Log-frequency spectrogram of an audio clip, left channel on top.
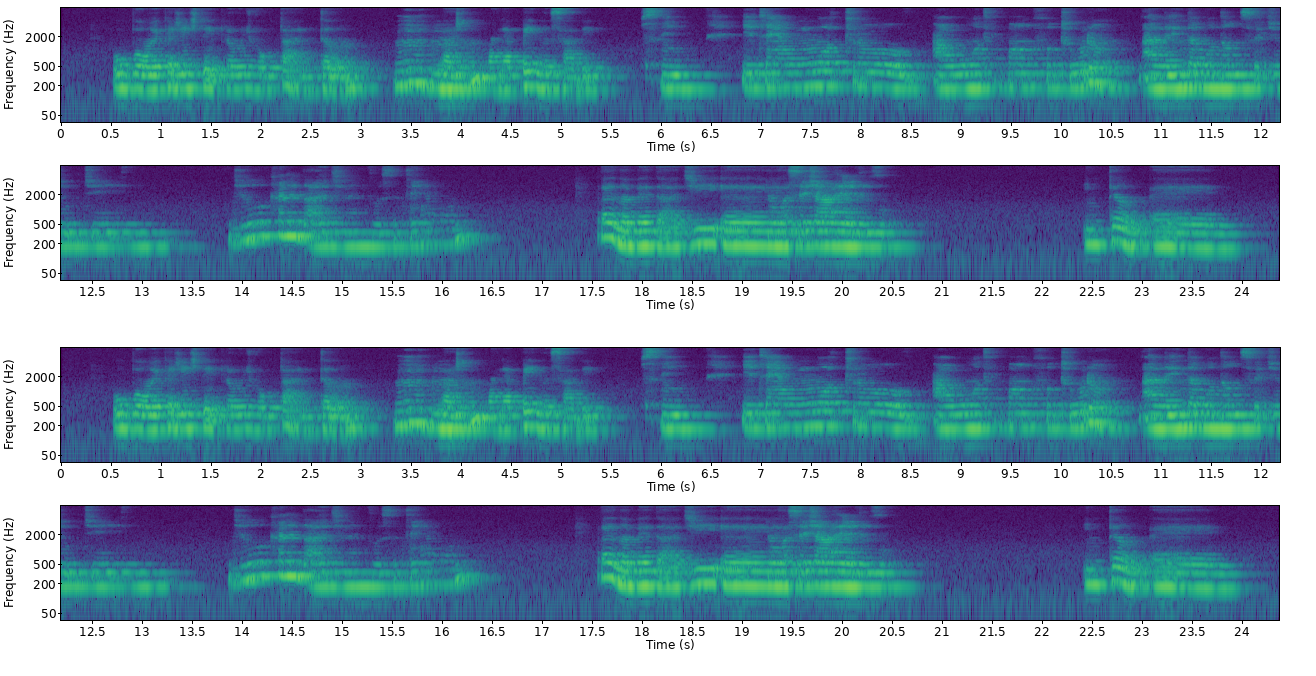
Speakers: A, on the left; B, on the right.
A: O bom é que a gente tem para onde voltar. Então,
B: Uhum,
A: Eu acho que vale a pena, sabe?
B: sim. E tem algum outro, algum outro plano futuro, além da mudança de, de, de localidade, né? Você tem algum?
A: É, na verdade, é,
B: Ou você já realizou?
A: então, é,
